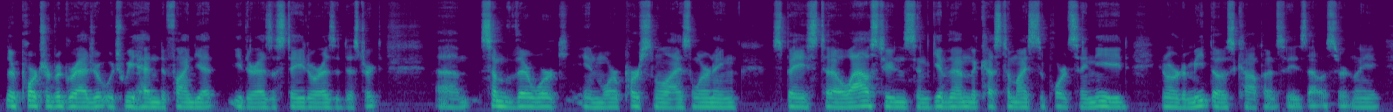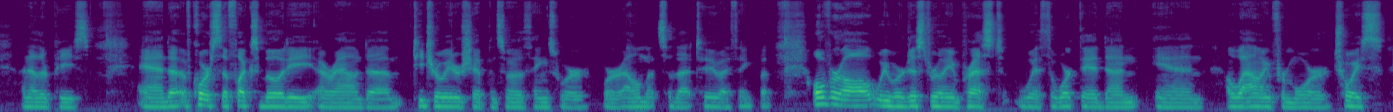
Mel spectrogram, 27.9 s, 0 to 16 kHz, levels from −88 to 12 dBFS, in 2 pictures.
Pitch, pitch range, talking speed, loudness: 120 Hz, 110-125 Hz, 195 wpm, -29 LUFS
